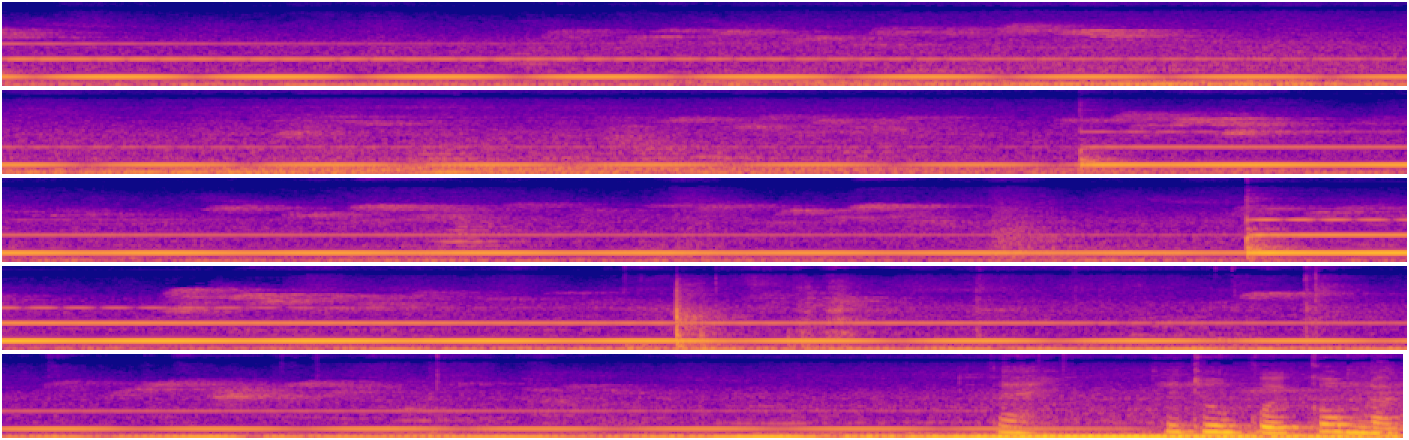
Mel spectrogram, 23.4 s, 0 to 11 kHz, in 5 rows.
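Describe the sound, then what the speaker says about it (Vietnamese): An old Japanese bronze temple bell, number 9, is struck several times, each clear tone ringing out and sustaining a long, slowly fading hum, with fresh strikes layered over the lingering resonance, heard close by. "Em đánh chiếc chuông số 9 nữa."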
